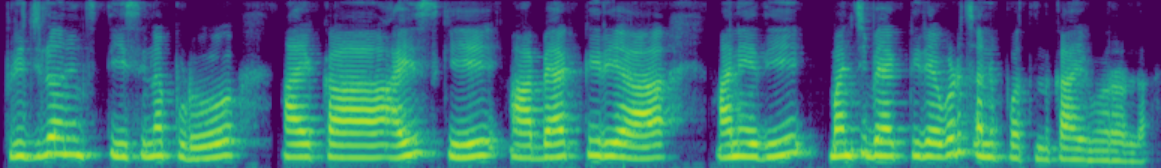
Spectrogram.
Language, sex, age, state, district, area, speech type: Telugu, female, 30-45, Andhra Pradesh, Kadapa, urban, spontaneous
